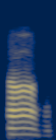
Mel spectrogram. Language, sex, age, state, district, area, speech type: Santali, male, 45-60, Odisha, Mayurbhanj, rural, conversation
